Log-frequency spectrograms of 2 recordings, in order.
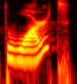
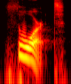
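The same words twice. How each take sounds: First: The vowel sounds like the one in 'art'. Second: The vowel sounds like the one in 'or'. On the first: The speaker calls it wrong. "It's not thwart, art, like the R in cart" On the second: The speaker calls it right. "It's a or, thwart, ort, thwart"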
